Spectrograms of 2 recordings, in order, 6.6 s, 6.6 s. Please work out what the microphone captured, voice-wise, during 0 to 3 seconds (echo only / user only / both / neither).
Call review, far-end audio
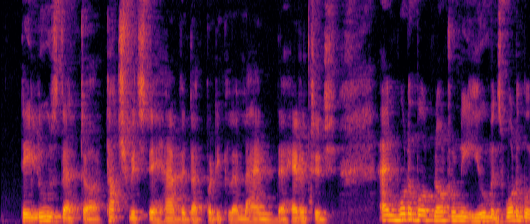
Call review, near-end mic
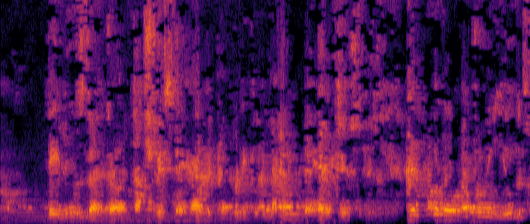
echo only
